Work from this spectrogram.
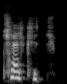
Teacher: Söz sonunda c samiti özünün kar qarşılığı ilə tələffüz olunur.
